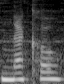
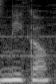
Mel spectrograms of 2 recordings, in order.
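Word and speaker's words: Neko: Yeah, it's it's Neco, but it's mispronounced as Nico cuz that was my nickname growing up.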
